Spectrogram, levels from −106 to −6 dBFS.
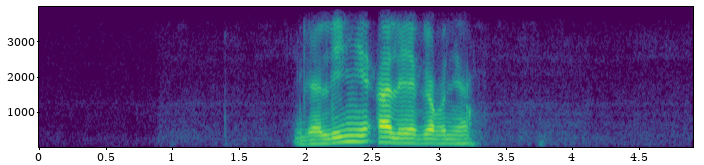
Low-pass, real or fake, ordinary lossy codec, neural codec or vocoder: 3.6 kHz; fake; Opus, 24 kbps; codec, 24 kHz, 6 kbps, HILCodec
